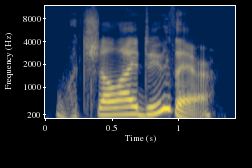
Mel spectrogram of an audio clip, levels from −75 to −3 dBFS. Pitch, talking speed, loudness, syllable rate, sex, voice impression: 205 Hz, 210 wpm, -13 LUFS, 5.2 syllables/s, female, very feminine, adult-like, middle-aged, slightly thin, tensed, very powerful, slightly bright, hard, very clear, fluent, cool, very intellectual, refreshing, very sincere, slightly calm, slightly friendly, reassuring, unique, elegant, slightly wild, slightly sweet, lively, slightly strict, slightly intense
